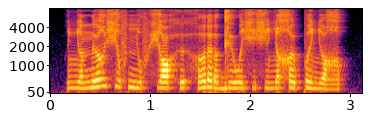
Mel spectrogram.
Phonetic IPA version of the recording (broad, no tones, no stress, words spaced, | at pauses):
ʎɒnɨʁ çɤfɲofçɒ hɨhɤ ɾəɾɤɡʲɨwɤç əçəʎəχɨ pəʎɤʁ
